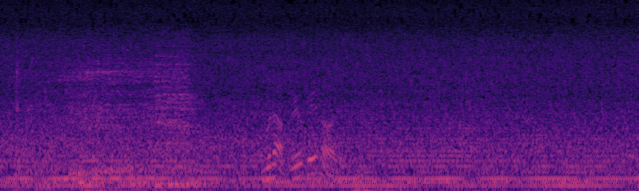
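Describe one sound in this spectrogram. A light aircraft's propeller engine drones steadily.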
